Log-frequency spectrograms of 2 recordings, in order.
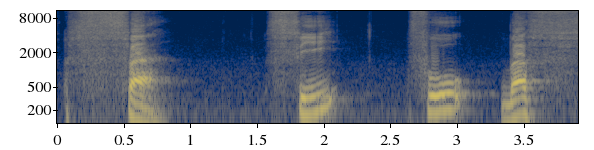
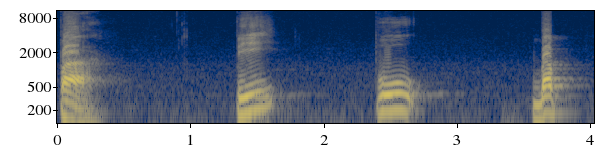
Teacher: huruf Fa itu keluarnya gigi seri atas ketemu bibir bawah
